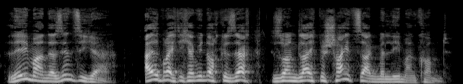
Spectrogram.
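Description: A gruff sergeant major barks and teases in a husky, raised voice, as a male audiobook narrator puts him on. His delivery is lively and brusque, talking down to the young soldier. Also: fairly high pitch, quick pace, pitched above the performer's own voice. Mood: bossy. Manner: brusque, teasing, talks down. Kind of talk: audiobook reading.

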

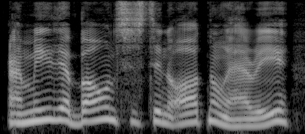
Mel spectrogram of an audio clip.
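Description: A man's voice: high-pitched, animated, normal speed, fairly bright tone, no echo, clean studio sound, voice pushed up. A man voicing a tired, friendly young witch who talks through yawns in an audiobook. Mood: sleepy. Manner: yawning, sleepy.

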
